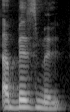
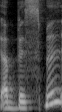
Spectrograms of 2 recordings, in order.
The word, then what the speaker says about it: abysmal: The next one is abysmal. Notice the pronunciation here. I'm not saying abysmal, it's abysmal.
